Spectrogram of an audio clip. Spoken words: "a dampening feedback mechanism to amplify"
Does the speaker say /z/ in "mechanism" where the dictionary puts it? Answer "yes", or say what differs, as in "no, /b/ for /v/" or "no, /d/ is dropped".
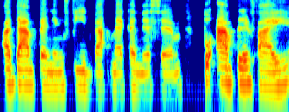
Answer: no, /s/ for /z/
